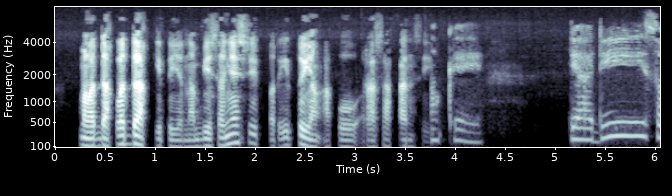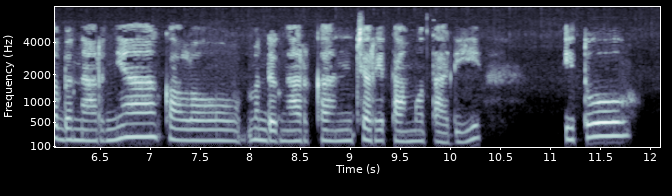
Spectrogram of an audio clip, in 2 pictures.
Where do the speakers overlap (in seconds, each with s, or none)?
none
